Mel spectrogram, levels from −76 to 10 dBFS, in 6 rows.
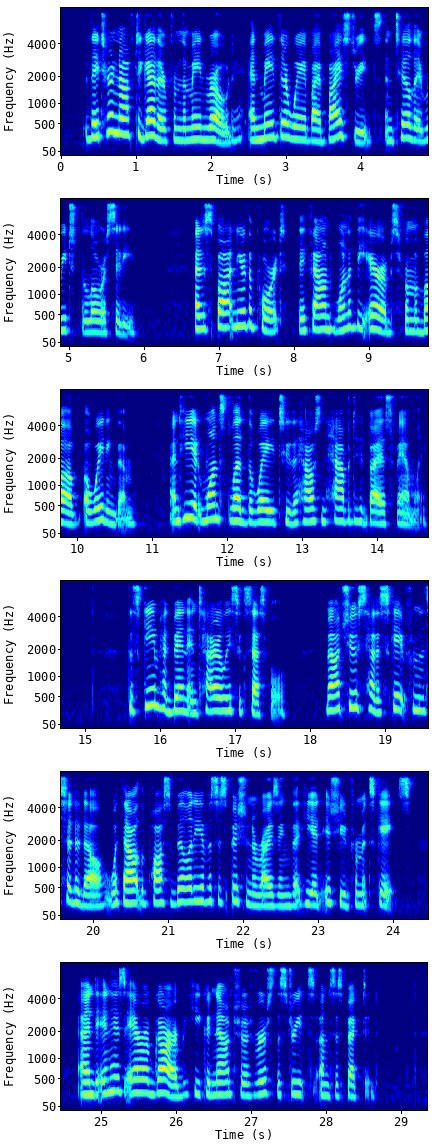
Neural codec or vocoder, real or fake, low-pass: none; real; 7.2 kHz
